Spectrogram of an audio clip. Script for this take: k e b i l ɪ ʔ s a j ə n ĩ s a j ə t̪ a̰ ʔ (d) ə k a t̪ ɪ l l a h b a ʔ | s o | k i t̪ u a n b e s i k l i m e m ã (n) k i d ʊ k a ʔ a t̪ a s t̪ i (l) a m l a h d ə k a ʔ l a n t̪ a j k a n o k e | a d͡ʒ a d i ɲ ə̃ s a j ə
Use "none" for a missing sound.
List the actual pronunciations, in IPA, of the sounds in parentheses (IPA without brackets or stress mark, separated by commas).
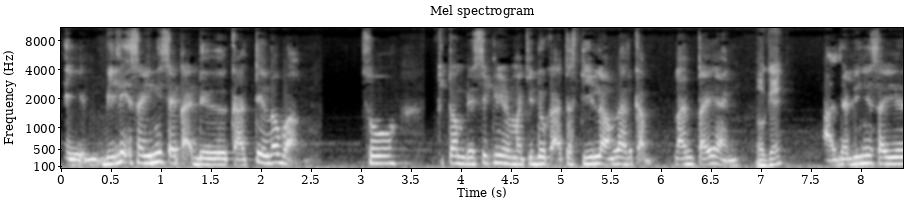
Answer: d, ŋ, l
